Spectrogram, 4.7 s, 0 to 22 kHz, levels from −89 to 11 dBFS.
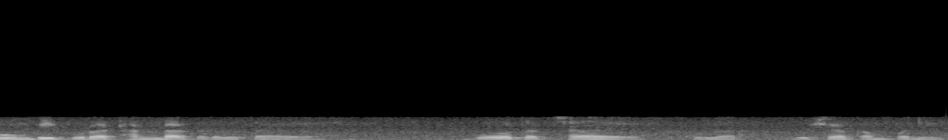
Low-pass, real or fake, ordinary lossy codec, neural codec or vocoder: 3.6 kHz; real; none; none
